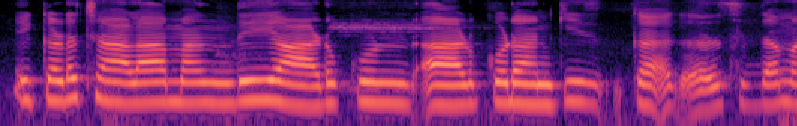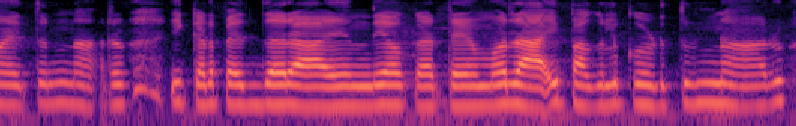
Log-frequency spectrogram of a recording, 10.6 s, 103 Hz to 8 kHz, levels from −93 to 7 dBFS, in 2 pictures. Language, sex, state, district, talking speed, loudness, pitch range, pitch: Telugu, female, Telangana, Nalgonda, 80 wpm, -23 LUFS, 215-235 Hz, 225 Hz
